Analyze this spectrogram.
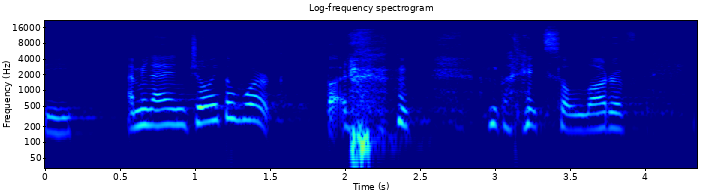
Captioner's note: laughs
